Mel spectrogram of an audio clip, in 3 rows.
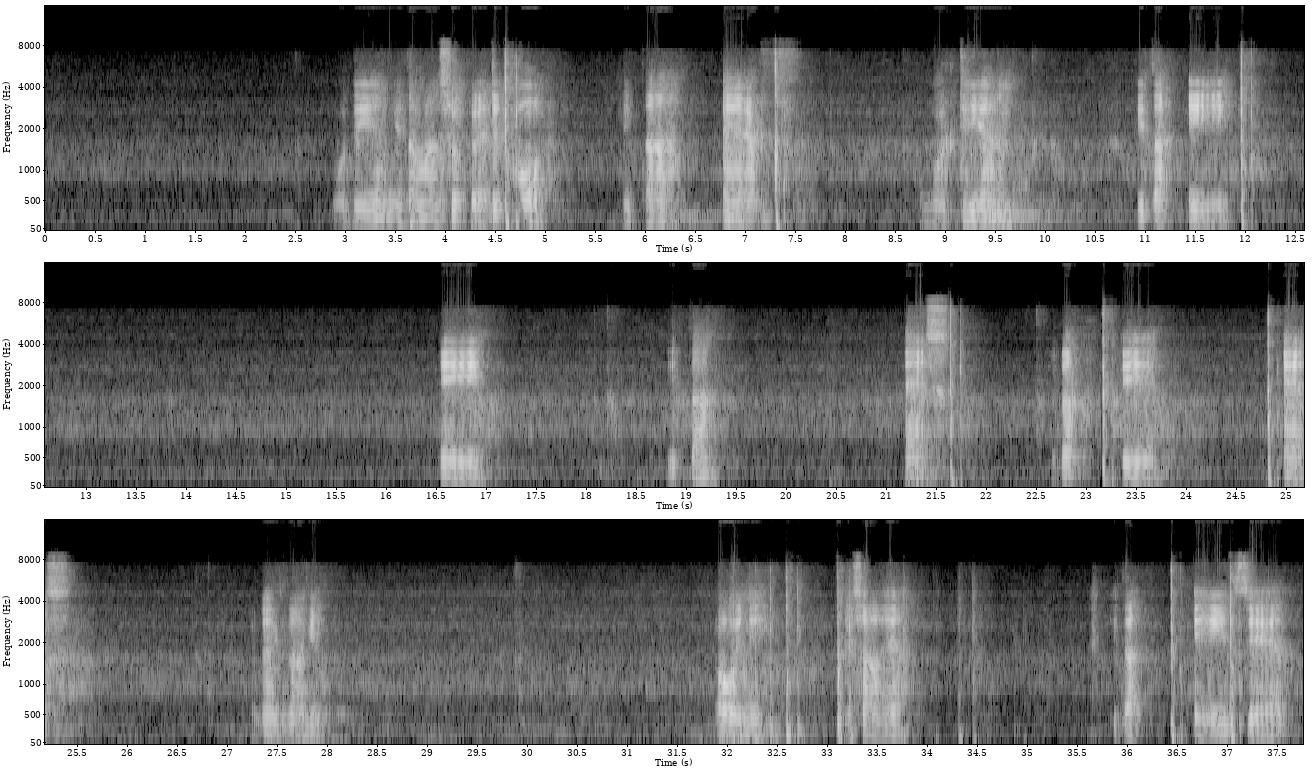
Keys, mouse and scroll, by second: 4.6 Tab, 7.3 f, 7.8 middle click, 8.9-9.5 scroll up 3, 9.5 middle click, 12.0 e, 21.6 s, 23.2 e, 27.8 click, 32.3 ctrl+z, 32.6 ctrl+z, 33.1 ctrl+z, 34.3 ctrl+z, 36.4 e.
